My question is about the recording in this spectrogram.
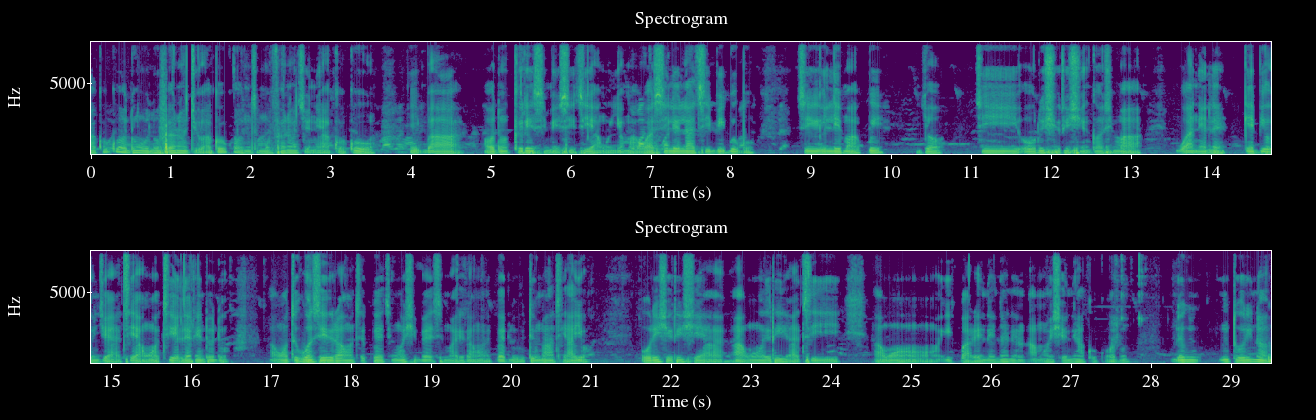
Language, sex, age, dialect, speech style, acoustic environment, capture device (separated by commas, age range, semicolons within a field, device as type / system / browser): Yoruba, male, 25-34, Nigeria - Ibadan, happy, people talking; nature, mobile / Linux / Chrome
